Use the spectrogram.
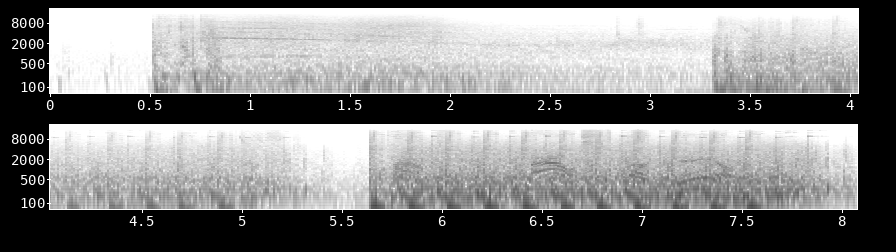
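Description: Fortnite Battle Royale gunfire: bursts of rapid automatic shots that grow louder in two stages, ending in a dense, close volley.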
